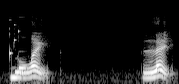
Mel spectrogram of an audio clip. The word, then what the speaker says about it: late: 때 레이라 하지 않고 late late 읽어 볼까요 late late 야 너 늦었잖아 you late you are late 이런 식으로 티 발음은 살짝만 발음해 주셔야 됩니다 자 읽어 볼게요 너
